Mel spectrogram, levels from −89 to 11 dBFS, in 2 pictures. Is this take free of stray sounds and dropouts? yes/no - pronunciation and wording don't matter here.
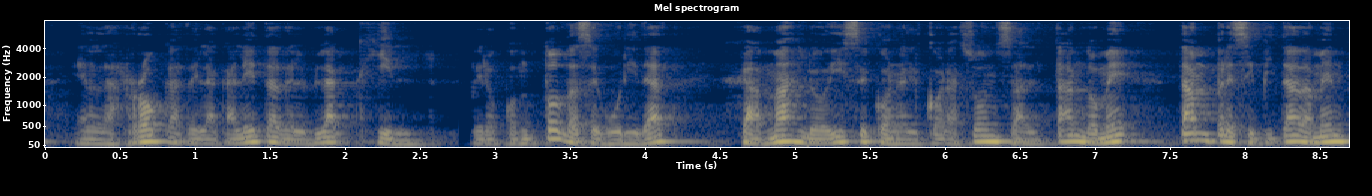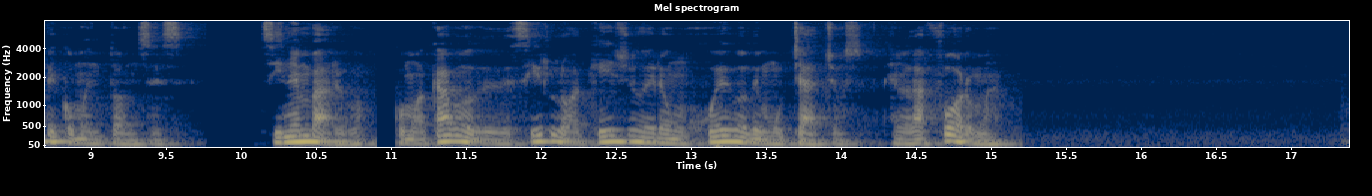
yes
